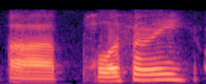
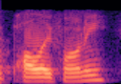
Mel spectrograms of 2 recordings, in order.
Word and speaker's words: polyphony: I've heard it pronounced two different ways: polyphony or polyphony.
